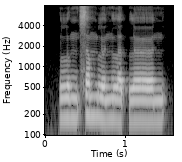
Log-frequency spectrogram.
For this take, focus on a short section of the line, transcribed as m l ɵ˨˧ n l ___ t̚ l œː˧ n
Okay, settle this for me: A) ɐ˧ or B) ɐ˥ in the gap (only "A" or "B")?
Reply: A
